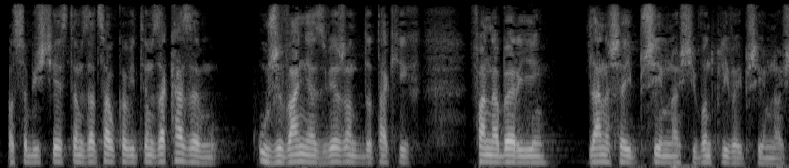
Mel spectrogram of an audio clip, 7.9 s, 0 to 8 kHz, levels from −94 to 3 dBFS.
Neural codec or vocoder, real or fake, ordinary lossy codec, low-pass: none; real; none; 7.2 kHz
